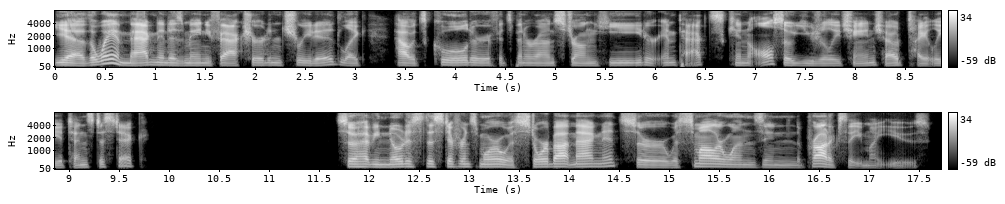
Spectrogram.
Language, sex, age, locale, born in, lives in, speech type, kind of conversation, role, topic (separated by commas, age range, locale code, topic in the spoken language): English, male, 18-19, en-US, United States, United States, read, expert-assistant, expert, How do magnets work and what are they used for?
